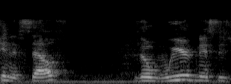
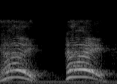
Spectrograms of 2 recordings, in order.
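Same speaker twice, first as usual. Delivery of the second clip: high, loud shout of a stranger calling out; man yelling hey; 12 semitones higher, 4 dB louder than usual. Retold or imitated. Stranger calling at them from the woods, loud high shout. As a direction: yell hey hey across the lot.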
